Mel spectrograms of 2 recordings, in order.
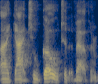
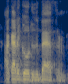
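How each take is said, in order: First: "Got to" is said as two separate words. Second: "Got to" is run together quickly as "gotta". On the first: "instead of" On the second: "may say certain words quick, and it may sound like"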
